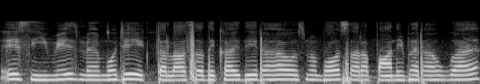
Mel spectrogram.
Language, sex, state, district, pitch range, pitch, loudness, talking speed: Hindi, male, Uttar Pradesh, Deoria, 210-225 Hz, 215 Hz, -12 LUFS, 210 wpm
